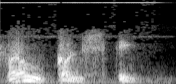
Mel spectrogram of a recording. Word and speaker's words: Frankenstein: Es Frankenstein. – ¿Cómo ha dicho usted? – Mi nombre se pronuncia Frankenstein.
